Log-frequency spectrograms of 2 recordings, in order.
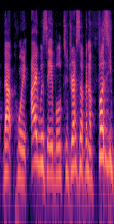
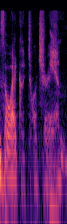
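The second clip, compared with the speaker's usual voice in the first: whisper; 5 semitones lower, 11 dB quieter than usual. Real, not acted. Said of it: "whispered aside".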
